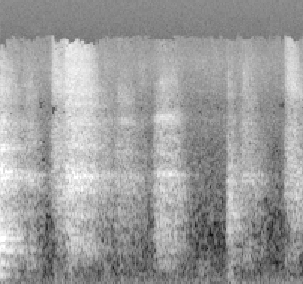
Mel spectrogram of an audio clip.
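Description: A woman breathing hard in short, faint exhalations, four in all, from the exertion of weighted sit-ups.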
